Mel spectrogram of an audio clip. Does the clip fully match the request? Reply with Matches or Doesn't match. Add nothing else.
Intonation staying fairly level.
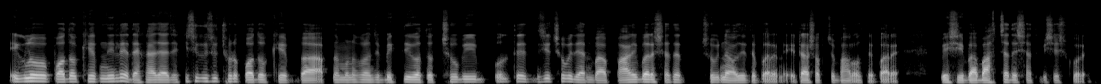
Doesn't match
